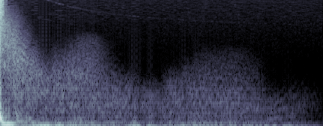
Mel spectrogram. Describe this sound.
ss-recordrundown SN
A thick post nuclear snare - great as a low volume accent to another snare.
electronic, snare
